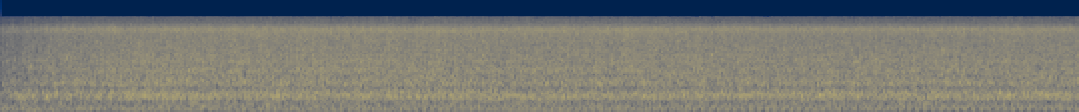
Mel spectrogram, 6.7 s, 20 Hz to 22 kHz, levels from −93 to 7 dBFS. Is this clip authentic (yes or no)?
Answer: yes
